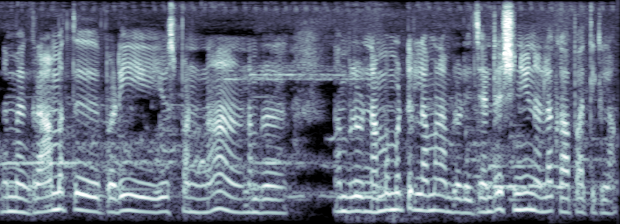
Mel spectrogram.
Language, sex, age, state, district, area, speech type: Tamil, female, 45-60, Tamil Nadu, Mayiladuthurai, urban, spontaneous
